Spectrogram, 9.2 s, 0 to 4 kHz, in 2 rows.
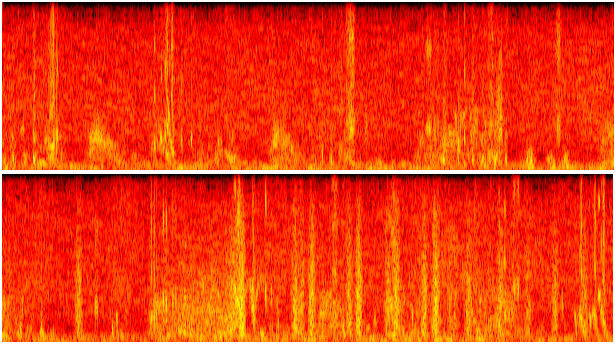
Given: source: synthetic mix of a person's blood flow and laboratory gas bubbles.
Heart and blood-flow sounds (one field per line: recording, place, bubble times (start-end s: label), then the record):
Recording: Doppler ultrasound of blood flow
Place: subclavian vein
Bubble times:
0.00-0.19 s: bubbles
0.23-0.49 s: bubbles
1.09-1.37 s: bubbles
1.41-1.78 s: bubbles
2.14-2.21 s: bubbles
2.31-2.75 s: bubbles
3.07-3.79 s: bubbles
3.91-4.01 s: bubbles
4.07-4.19 s: bubbles
4.49-5.00 s: bubbles
5.25-5.55 s: bubbles
5.67-6.01 s: bubbles
6.27-6.70 s: bubbles
6.89-7.21 s: bubbles
7.30-7.41 s: bubbles
7.47-7.95 s: bubbles
8.03-8.48 s: bubbles
8.77-8.83 s: bubbles
8.86-9.16 s: bubbles
From the record:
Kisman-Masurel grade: 242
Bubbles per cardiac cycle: several, 3 to 8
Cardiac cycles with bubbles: 100%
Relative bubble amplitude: moderate (0.250 to 0.450)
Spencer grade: 3 (all of the cardiac periods contain showers or single bubble signals, but not dominating or overriding the cardiac motion signals)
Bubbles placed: anywhere in the cardiac cycle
